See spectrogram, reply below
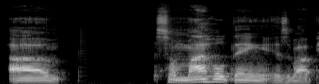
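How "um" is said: ordinary talk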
